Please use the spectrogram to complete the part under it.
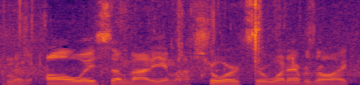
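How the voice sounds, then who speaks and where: A man's voice: medium pitch, steady tone, quick pace. A young man in casual vlog chat, talking in an informal, slangy way outdoors as a fishing vlogger. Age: young adult. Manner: informal, slangy bro talk. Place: outdoors beside a creek. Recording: outdoor noise from water.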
